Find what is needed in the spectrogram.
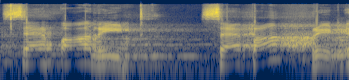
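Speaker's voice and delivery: सेपरेट said slowly, every letter sounded, se-pa-ret; slow spelling pronunciation. Shown as a demonstration. Teacher to students, sounding out सेपरेट slowly. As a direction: drag सेपरेट out syllable by syllable. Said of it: "इसको learn कैसे करना है".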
